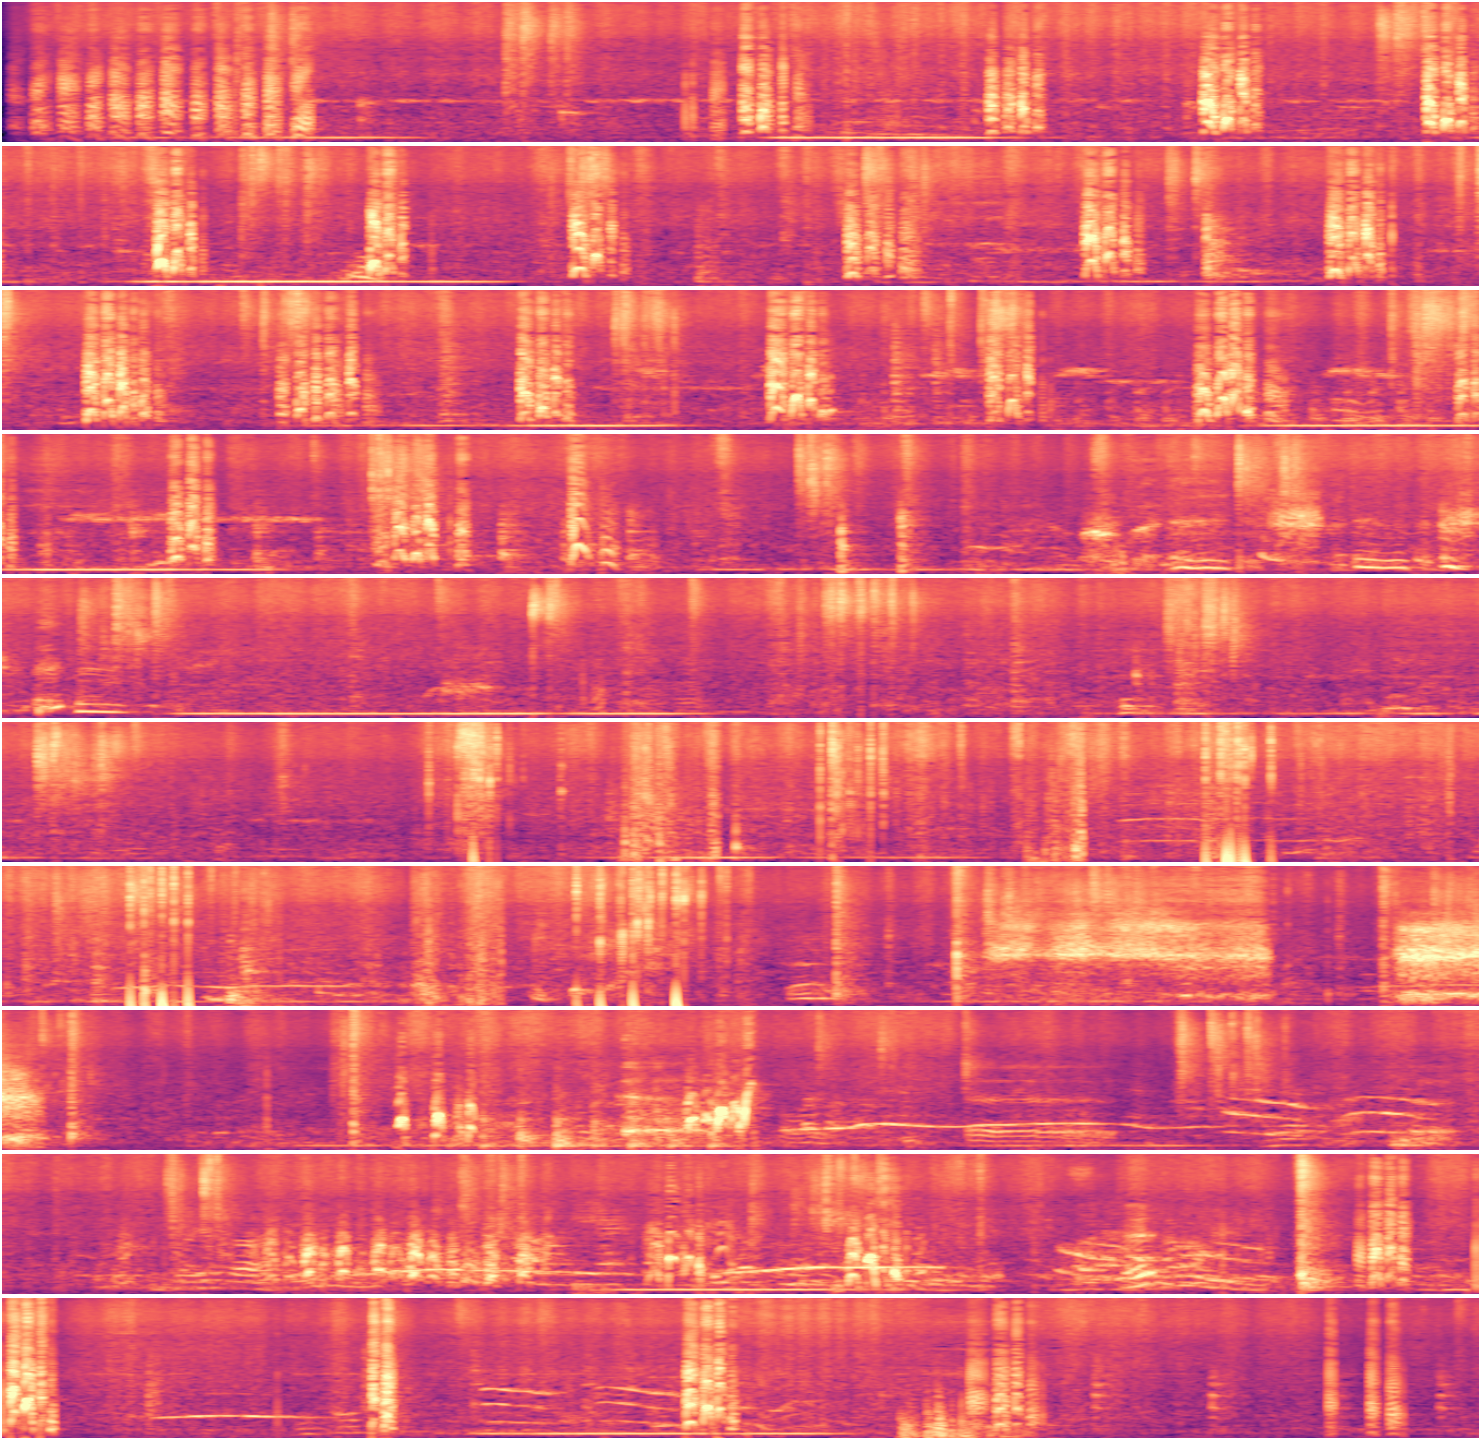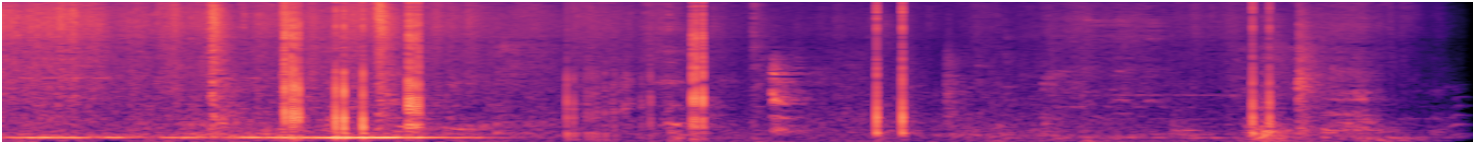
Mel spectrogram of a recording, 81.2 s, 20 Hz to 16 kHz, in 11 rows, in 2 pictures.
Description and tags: This sound has been produced with different objects like tubes, bottles and plastics to imitate the sound of the wind that we have in our region: the Tramuntana wind. We are inspired by the picture "Noia a la Finestra" by Salvador Dalí, so we produce also the sound of the sea, the crunch of the boats and the windows, etc. This is the recording from one specific corner of the class. There are some more, so we can have as a result of this pack, a multi-focal recording of this imaginary soundscape. We recorded it in the context of a workshop in the Institut of Vilafant, with the group of 3rEso C.
3rESO-C, Institut-Vilafant, crunch, sea, seagulls, tramuntana, wind, workshop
